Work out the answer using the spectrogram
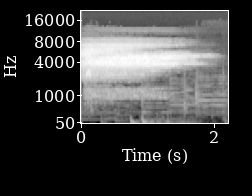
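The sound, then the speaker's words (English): A long, deep breath drawn in through the nose, a steady airy hiss lasting about two seconds that gradually fades toward the end, with faint low bumps underneath. “we're just going to breathe in through our nose, long, deep breaths.”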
